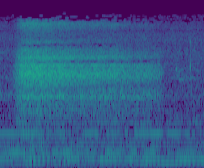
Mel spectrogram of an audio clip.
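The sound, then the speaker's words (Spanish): One long, faint inhale during a guided breathing exercise: airy breath noise that swells and holds for over a second over a low steady hum, then fades. “Y una última, inhala.”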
